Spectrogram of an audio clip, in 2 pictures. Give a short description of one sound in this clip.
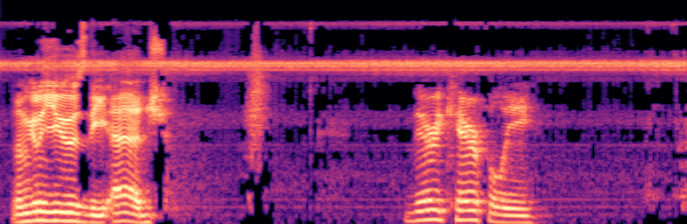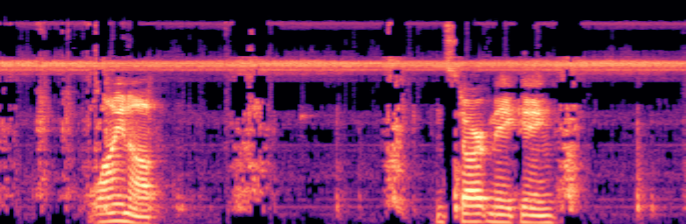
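A young man talks calmly close by, in short bursts with pauses.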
